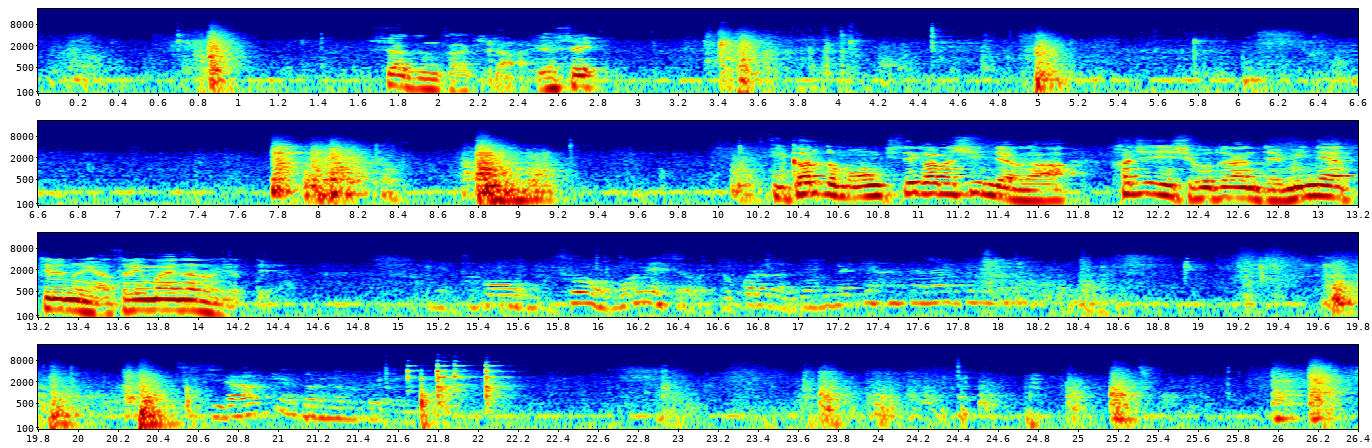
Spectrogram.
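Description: A man chews and slurps food close by.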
